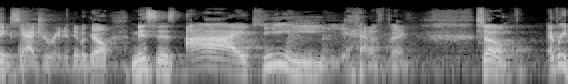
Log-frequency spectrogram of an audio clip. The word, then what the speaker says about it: Eikey: my last name is she would point to her I and then twist a key so I key so that was the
